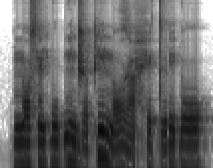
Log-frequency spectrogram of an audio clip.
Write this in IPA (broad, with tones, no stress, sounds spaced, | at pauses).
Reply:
n ɔ˦ s ɛ̃˦ k͡p u˦ ɓ ĩ˧ d͡ʒ ɔ˨ t͡ʃ ĩ˦ n ɔ˨˦ ɣ a˨ h e˧ t ɨ˨˦ ɾ i˧ ɗ oː˦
